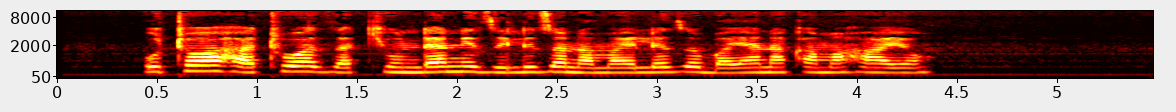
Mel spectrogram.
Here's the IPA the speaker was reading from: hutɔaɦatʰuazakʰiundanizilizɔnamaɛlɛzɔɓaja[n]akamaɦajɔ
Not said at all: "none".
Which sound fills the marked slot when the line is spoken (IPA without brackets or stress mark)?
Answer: n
